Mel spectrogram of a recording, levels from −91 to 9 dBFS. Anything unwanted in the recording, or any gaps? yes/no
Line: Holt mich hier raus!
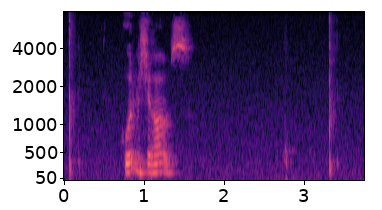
yes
